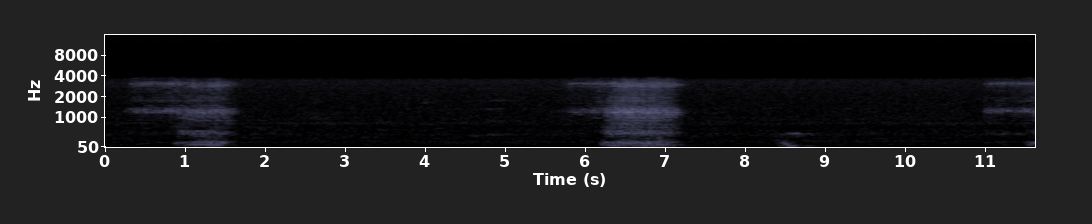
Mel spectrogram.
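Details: Exhausted man asleep after a long workday, snoring heavily: loud rumbling snores on the in-breath, two full snores and a shorter snort, roughly one every five seconds; snoring.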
